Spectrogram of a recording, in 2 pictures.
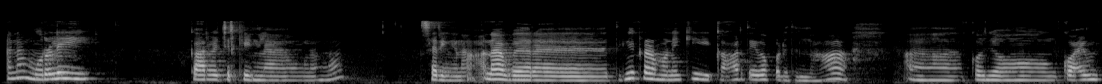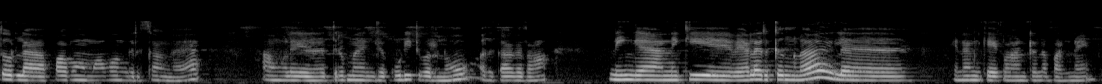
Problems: none marked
